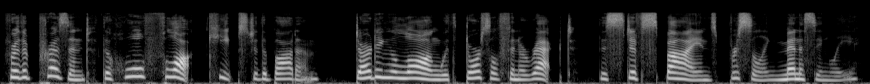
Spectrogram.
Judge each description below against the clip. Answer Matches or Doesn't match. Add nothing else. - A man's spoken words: Doesn't match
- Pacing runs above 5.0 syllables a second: Doesn't match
